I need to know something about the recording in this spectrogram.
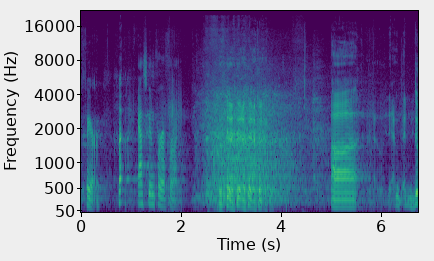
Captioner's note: audience and Chris laugh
